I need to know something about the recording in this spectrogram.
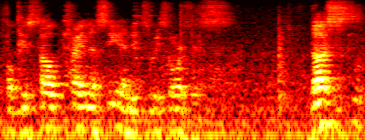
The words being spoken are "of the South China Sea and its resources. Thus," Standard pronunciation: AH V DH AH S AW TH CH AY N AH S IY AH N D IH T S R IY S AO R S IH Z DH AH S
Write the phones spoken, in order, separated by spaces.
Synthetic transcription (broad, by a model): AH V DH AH S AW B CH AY N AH S IY AH N D IH T S R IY S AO R S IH S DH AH S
